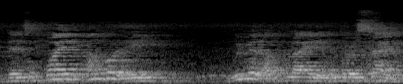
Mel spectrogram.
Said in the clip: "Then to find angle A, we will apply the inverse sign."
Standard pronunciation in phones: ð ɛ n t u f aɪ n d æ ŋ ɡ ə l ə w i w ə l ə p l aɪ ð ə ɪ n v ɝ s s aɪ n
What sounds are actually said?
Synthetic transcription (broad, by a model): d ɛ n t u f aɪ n ɑ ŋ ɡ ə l ə w i w ə l ə p l aɪ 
